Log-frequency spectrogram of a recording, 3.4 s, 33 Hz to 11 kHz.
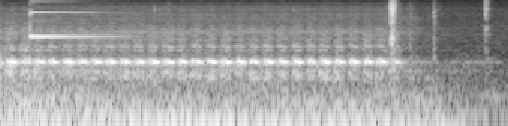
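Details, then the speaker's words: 2014 SEAT that stutters and misfires when warm: the starter turns the engine over at an even, fairly quick rhythm for about three seconds but it never fires, a crank-no-start; the ECU is live and the check engine light is on. "شفنا إنه إحنا السيارة الماكينة بتدور بس ما بتشتغل السيارة."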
